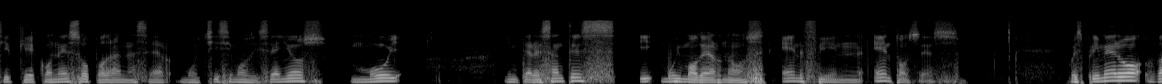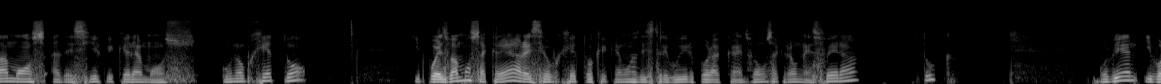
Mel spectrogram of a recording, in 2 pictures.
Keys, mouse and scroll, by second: 3.2-5.8 middle drag, 12.5 click, 13.0-14.3 drag, 15.7-17.4 right drag, 22.3-23.2 drag.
